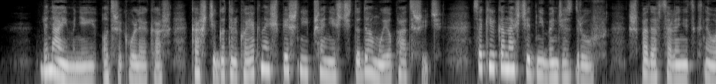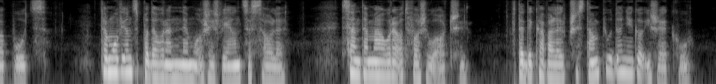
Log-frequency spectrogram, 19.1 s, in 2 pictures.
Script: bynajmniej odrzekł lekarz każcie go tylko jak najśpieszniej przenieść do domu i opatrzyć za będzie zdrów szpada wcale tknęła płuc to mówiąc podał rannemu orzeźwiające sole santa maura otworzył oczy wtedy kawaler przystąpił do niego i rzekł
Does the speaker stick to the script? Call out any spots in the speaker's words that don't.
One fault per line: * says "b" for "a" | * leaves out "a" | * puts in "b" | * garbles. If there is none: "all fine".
* puts in "kilkanaście dni"
* puts in "nie"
